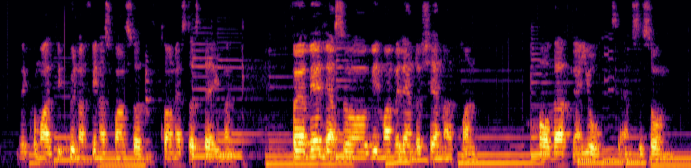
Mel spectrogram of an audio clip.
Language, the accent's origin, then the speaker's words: Swedish; Malmö, Skåne, Sweden; jag är född och uppvuxen i Malmö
